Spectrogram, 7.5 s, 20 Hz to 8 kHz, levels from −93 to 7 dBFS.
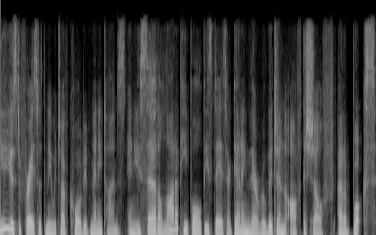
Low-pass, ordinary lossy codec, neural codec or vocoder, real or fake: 7.2 kHz; AAC, 32 kbps; codec, 16 kHz, 0.5 kbps, X-Codec, HuBERT features, trained on LibriSpeech; fake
